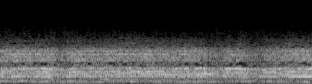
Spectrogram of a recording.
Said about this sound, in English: So your train whistle sounds closer. Well, of course it sounds closer. It's going to pass within a mile and a half of it.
